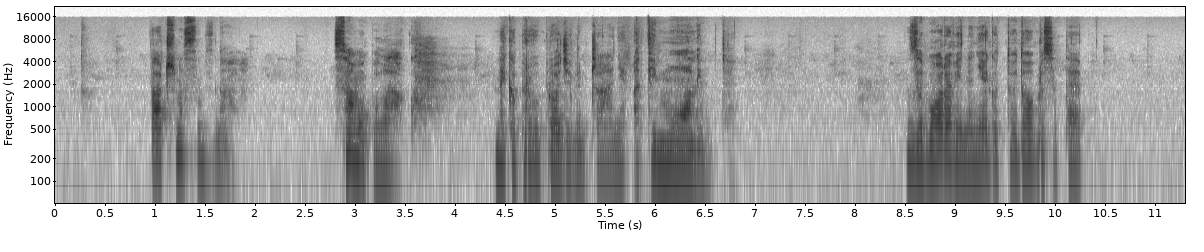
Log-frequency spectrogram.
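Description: A woman speaks tensely close by.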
